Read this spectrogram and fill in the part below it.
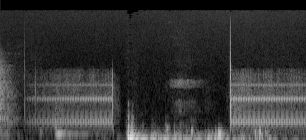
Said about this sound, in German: Es klingelt. Ich leg den Hörer mal beiseite.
